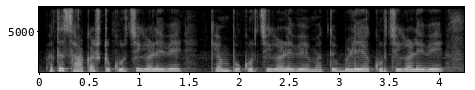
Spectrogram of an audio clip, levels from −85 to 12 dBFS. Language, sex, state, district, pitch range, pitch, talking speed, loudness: Kannada, female, Karnataka, Koppal, 235-245 Hz, 235 Hz, 110 wpm, -16 LUFS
